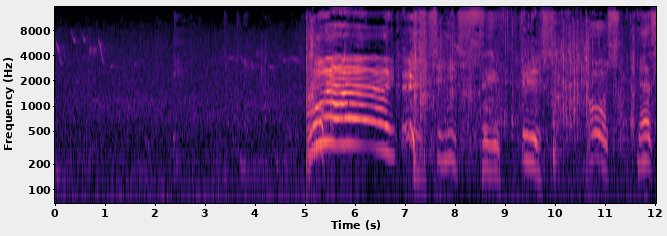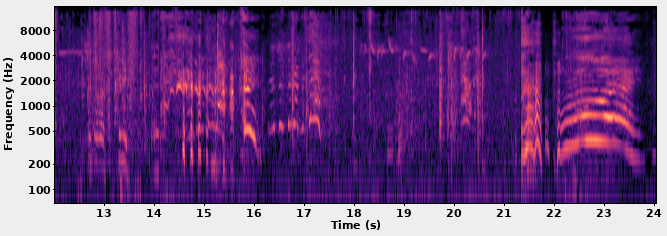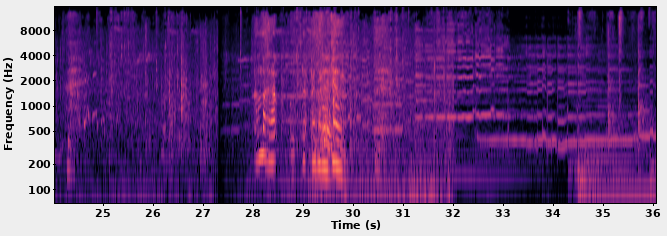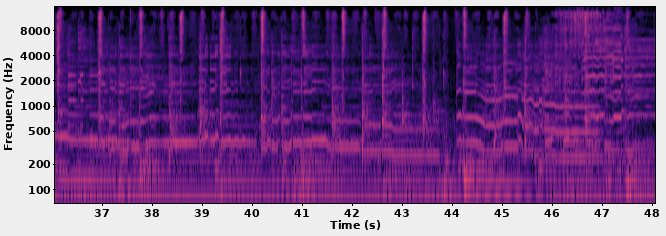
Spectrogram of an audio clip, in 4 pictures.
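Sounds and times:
person crying out: 5.1s - 7.3s
swing chains clinking and creaking: 6.8s - 15.5s, 24.0s - 32.2s, 45.7s - 47.6s.

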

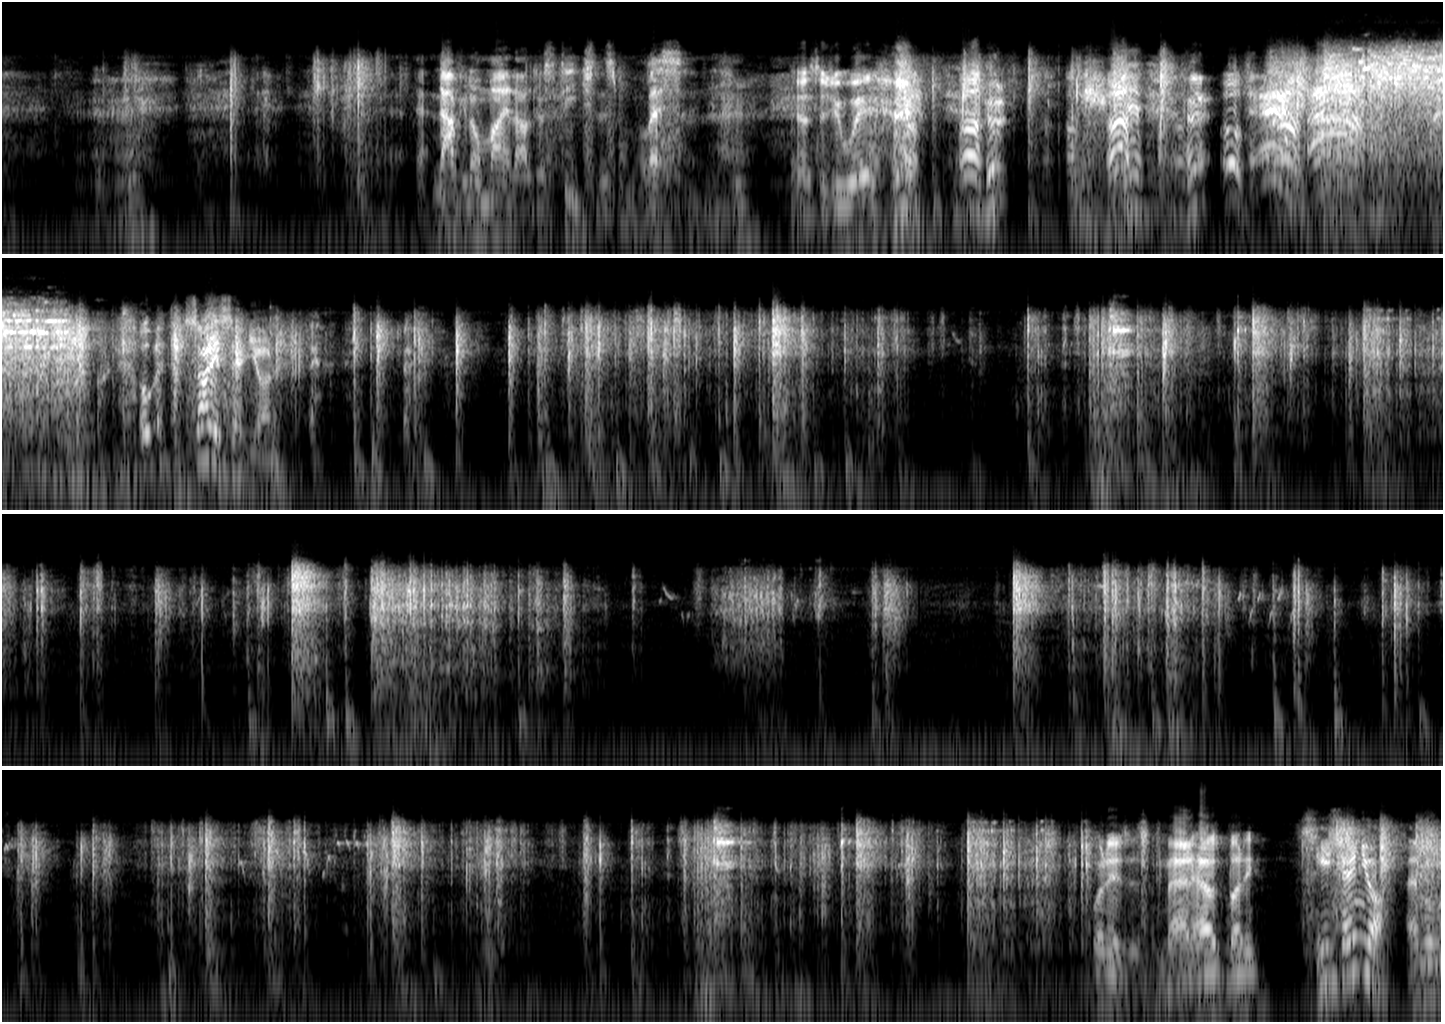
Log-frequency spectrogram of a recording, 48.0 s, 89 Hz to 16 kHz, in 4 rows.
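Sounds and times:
horse hooves on hard ground: 12.8s - 46.0s.

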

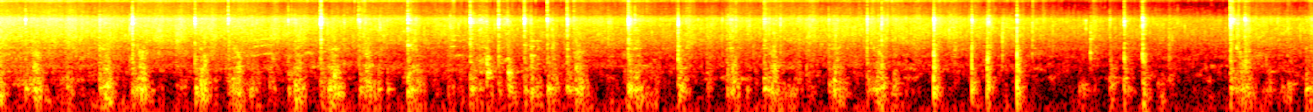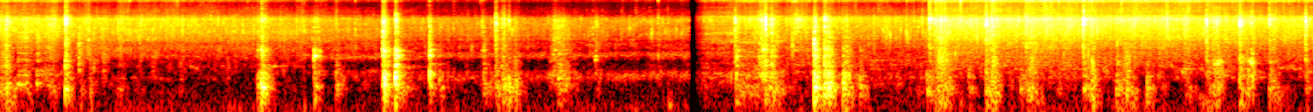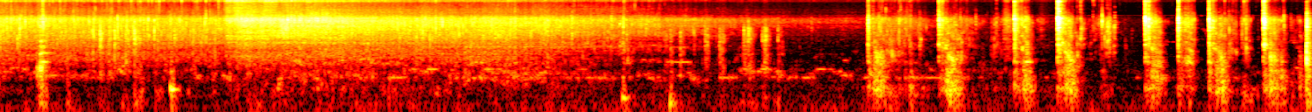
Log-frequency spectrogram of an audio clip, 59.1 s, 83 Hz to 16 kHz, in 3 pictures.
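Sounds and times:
metal spatula scraping a pan: 0.0s - 15.0s, 18.4s - 21.2s, 30.6s - 32.6s, 33.5s - 40.2s, 52.4s - 55.6s, 56.6s - 58.7s
food sizzling in a pan: 0.0s - 59.0s.

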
